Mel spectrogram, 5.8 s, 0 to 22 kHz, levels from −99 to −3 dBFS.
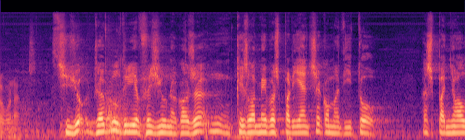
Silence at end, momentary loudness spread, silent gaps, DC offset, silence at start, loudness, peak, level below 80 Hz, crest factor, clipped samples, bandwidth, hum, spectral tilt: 0 s; 12 LU; none; under 0.1%; 0 s; -20 LUFS; -4 dBFS; -44 dBFS; 16 dB; under 0.1%; 16 kHz; none; -6 dB/octave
